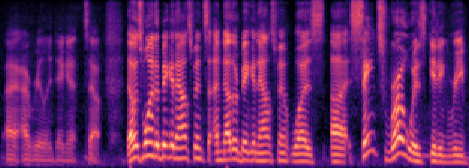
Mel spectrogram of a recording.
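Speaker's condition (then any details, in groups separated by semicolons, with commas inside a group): No condition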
